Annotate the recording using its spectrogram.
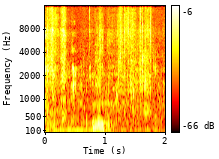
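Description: Close-miked eating sounds: small mouth and food clicks, with one short low grunt-like hum from the eater about a second in.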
